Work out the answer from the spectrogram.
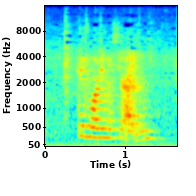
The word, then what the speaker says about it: Utton: My name is Eden. Uh, last name is spelled U T O N is just like button, but there's no B.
